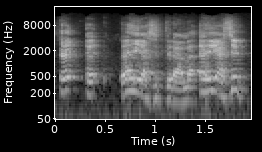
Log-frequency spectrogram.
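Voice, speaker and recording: An actor with an Egyptian accent playing a brash, jokey young man at a government office. He talks loudly and teasingly and flares up quickly. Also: high voice, lively intonation. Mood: bantering. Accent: Egyptian Arabic. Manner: loud, teasing, quick-tempered. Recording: echoey room with crowd noise.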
